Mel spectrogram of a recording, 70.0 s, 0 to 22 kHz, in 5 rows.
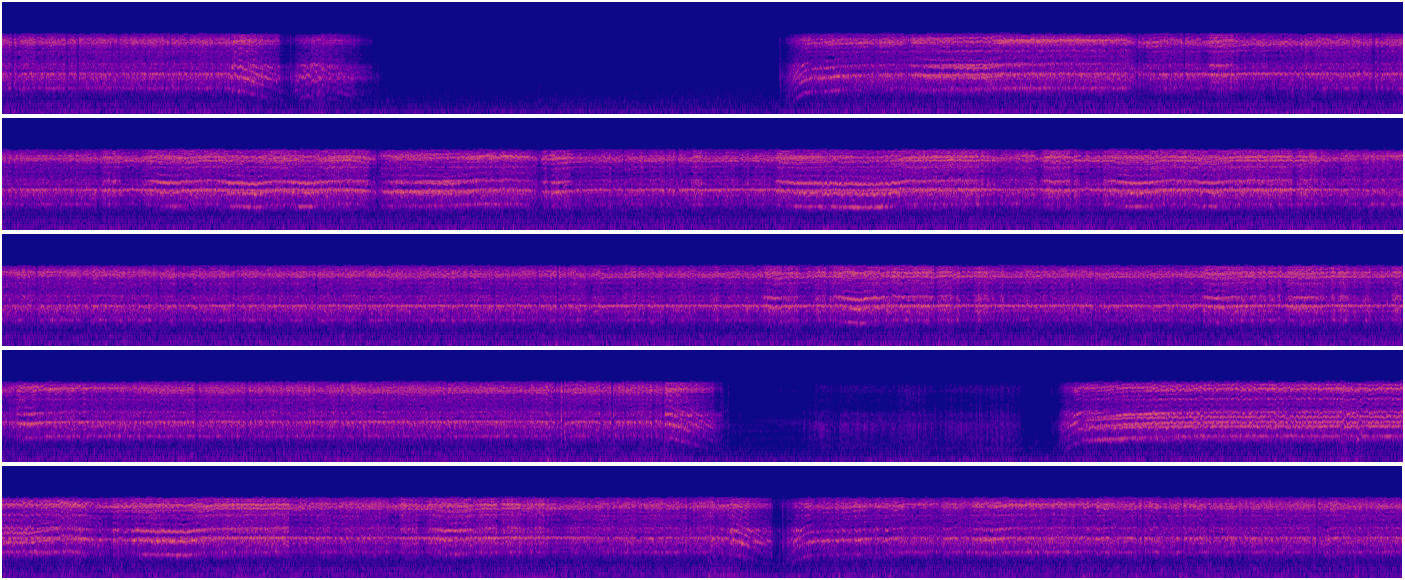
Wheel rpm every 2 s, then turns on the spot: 230, 100, 0, 10, 190, 230, 230, 230, 220, 220, 230, 220, 230, 230, 230, 230, 230, 230, 230, 230, 230, 230, 230, 230, 110, 10, 100, 210, 210, 230, 230, 160, 190, 230, 230.
50-52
